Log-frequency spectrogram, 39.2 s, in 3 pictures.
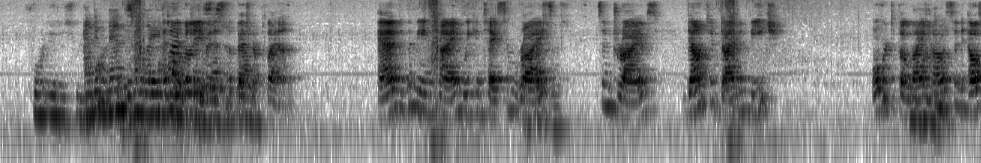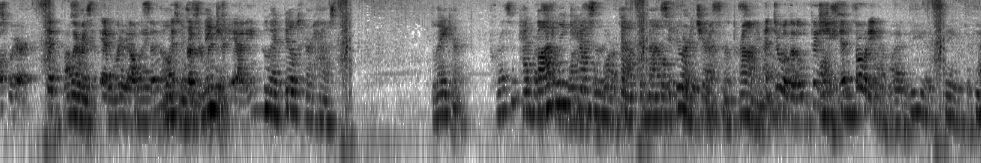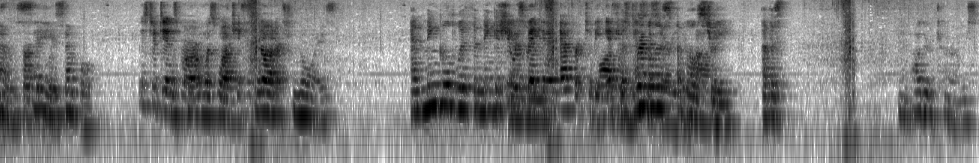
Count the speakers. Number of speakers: four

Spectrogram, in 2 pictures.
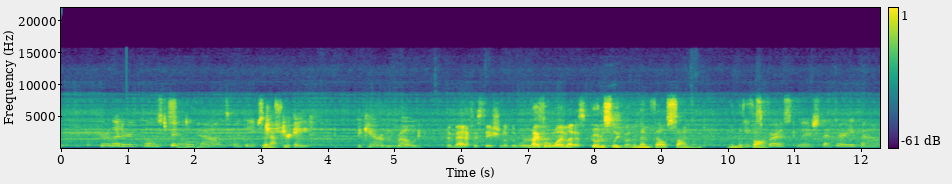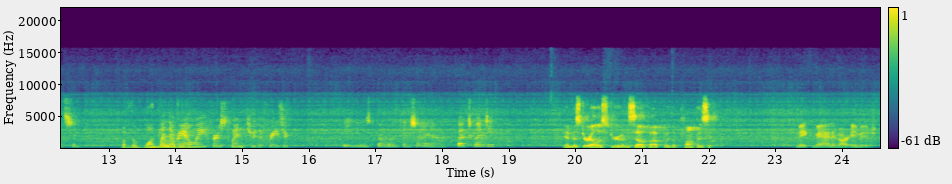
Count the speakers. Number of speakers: five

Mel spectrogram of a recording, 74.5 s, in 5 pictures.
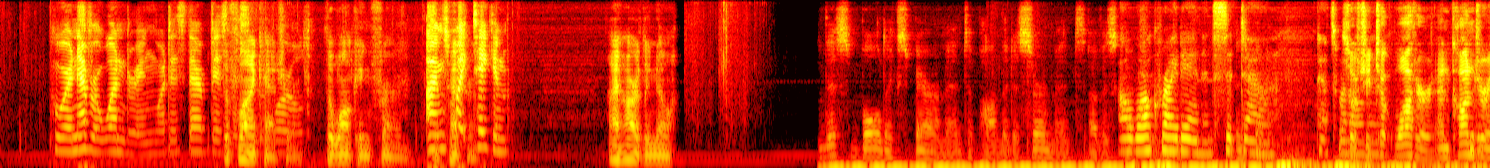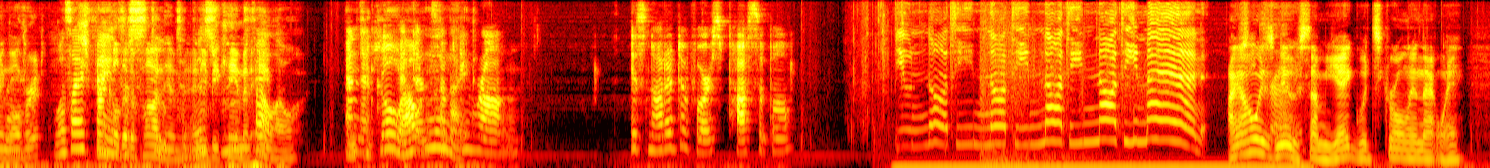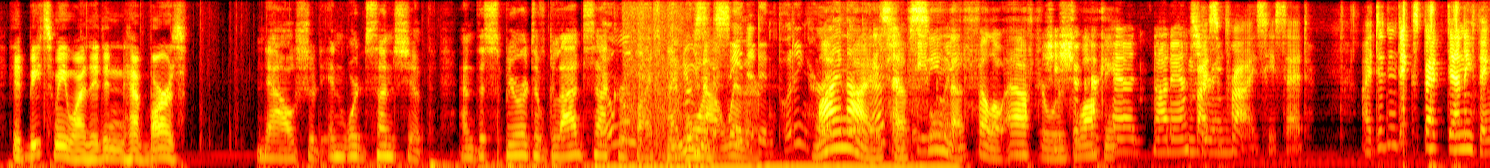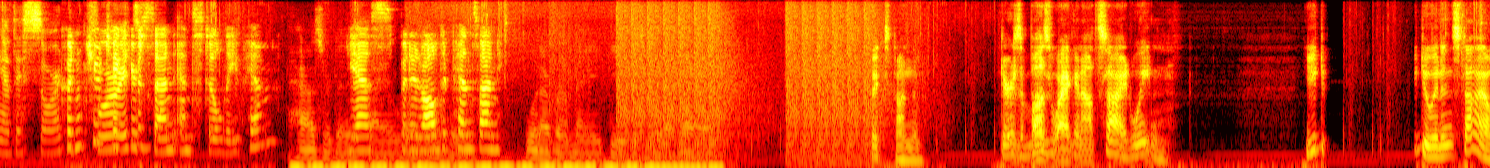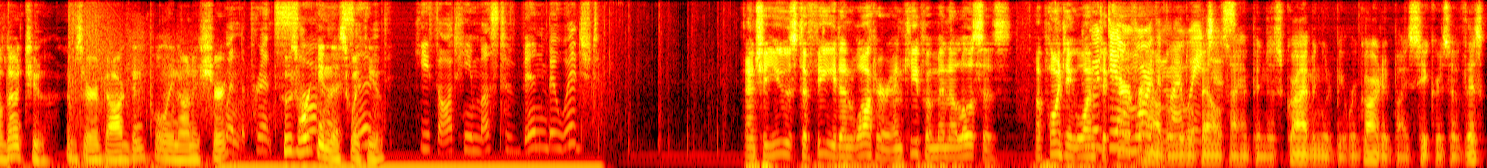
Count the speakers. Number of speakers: ten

